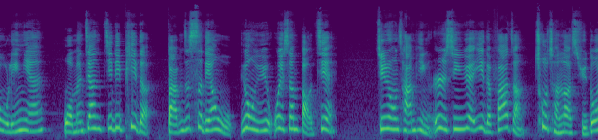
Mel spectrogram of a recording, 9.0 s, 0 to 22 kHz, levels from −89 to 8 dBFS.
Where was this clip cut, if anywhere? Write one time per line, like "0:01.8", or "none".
0:05.5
